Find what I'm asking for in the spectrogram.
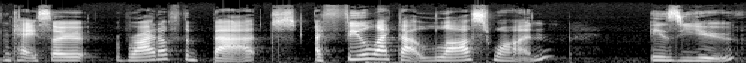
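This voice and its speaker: A woman's voice: mid-range voice, lively intonation, takes it slowly, a bit bright. A woman co-hosting a podcast in casual chat, skeptical and teasing, with casual swearing. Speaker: podcast co-host.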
